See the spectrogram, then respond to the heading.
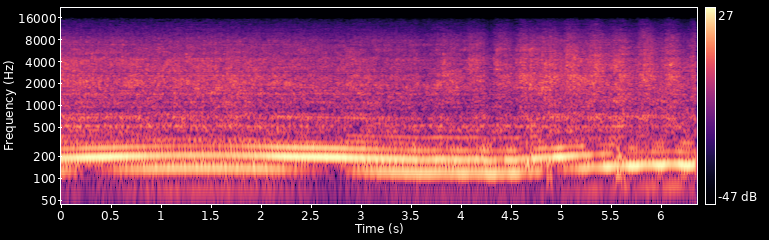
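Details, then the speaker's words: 1957 Willys FC-150 engine newly revived to running: loud, steady engine note with an even hum that dips slightly and settles, no knocks or misses. The exhaust has a hole. "Does that sound a little better?"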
